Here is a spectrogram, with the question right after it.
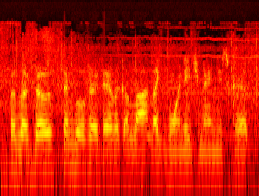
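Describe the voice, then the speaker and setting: A soft-spoken man talks in a medium pitch, fairly slowly, with monotone, flat intonation. Music plays in the background, and audible room echo is present. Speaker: gaming streamer. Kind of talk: live gameplay commentary.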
